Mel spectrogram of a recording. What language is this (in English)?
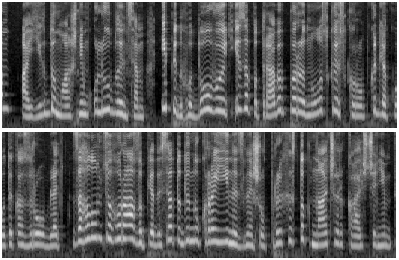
Ukrainian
